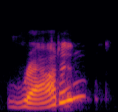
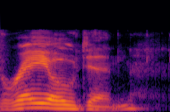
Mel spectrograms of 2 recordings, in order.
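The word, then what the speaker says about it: Raoden: Okay, on his website, he has a pronunciation guide, so let's see what it says. – Okay. – It is Rayodin.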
